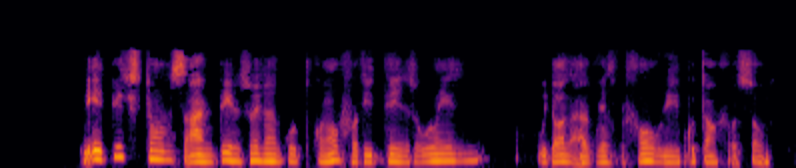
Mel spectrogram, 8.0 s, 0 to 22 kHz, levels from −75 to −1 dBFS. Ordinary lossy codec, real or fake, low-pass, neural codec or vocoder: MP3, 32 kbps; fake; 7.2 kHz; codec, 16 kHz, 1 kbps, FunCodec, trained on Chinese and English, 50 frames a second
